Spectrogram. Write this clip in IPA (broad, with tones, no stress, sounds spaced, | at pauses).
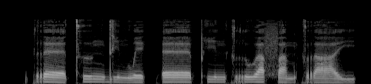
p r ɛː˨˩ tʰ ɯ˧ ŋ d i˨˩ n w e˨˩ k̚ ʔ ɛː˧ pʰ i˧ n k r u˧ a̯ f a˩˦ m k r a˨˩ j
